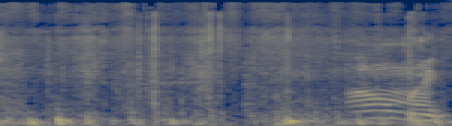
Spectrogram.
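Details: Two-week-old puppies, very active and moving around: a thin, high whimpering cry rises and wavers near the end, after soft human talk and low rustling.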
